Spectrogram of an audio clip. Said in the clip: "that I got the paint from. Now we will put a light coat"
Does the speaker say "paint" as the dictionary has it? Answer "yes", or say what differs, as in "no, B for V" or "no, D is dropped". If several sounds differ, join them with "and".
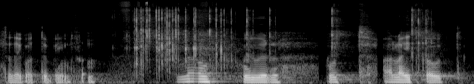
no, B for P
